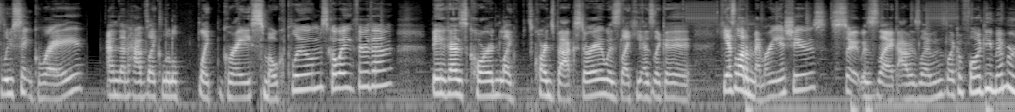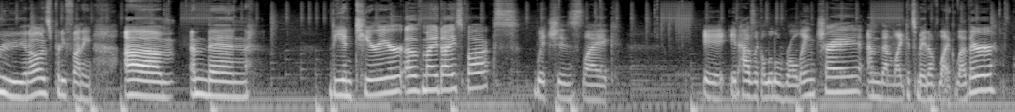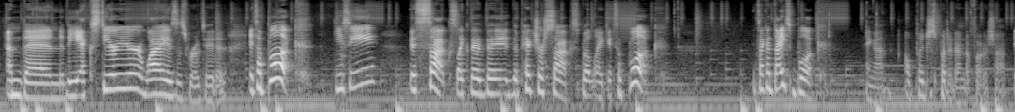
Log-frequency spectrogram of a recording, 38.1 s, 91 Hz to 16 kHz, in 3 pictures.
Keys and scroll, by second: 0.3-2.2 scroll up 1.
